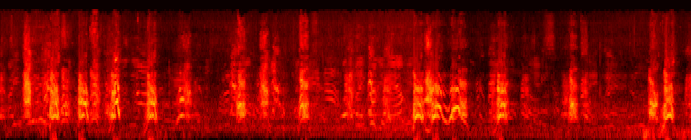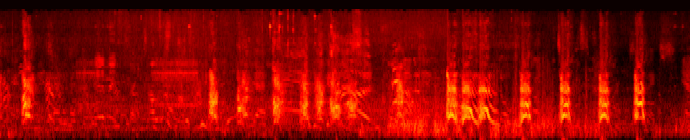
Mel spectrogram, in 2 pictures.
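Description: A woman calls out short, sharp commands to a dog outdoors.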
